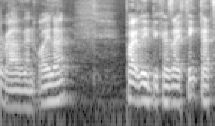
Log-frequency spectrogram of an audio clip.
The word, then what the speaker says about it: Euler: streets adage and so if you would ask a german-speaking person how to pronounce his name they would say something like Euler there are two reasons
